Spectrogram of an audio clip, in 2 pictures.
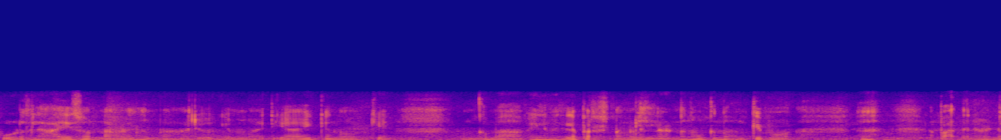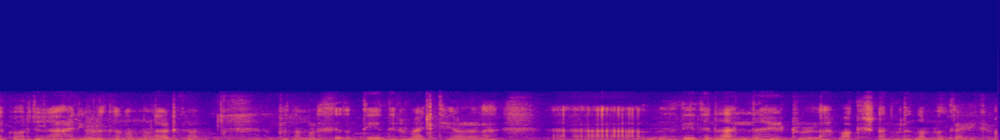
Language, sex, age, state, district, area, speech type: Malayalam, male, 18-30, Kerala, Idukki, rural, spontaneous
